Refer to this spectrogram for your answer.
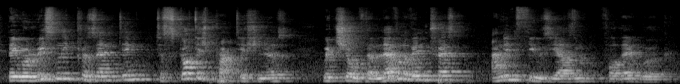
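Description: This man in his thirties sounds high-pitched and animated, speaking at a normal speed while formally reading a sponsor's award presentation from prepared notes. The conference room audio reaches a distant camera via the lectern mic, so it echoes and carries hiss.

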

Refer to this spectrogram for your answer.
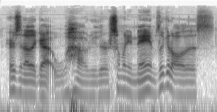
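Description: A man hosting a gaming video, giving excitable, playful commentary with trash talk. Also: mid-range voice, quick pace. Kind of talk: casual gameplay commentary.

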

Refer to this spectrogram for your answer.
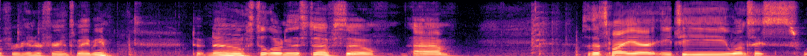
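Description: The voice here is a man's, medium-pitched and a little mellow. As host of electronics and radio unboxing videos, he chats informally and thinks aloud during a hands-on demonstration at a cluttered indoor desk. Clear background noise fills the noisy home camera recording.

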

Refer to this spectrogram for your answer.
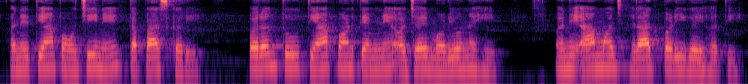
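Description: A woman with a Gujarati accent narrating a scripted story in an even, measured way. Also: medium pitch.

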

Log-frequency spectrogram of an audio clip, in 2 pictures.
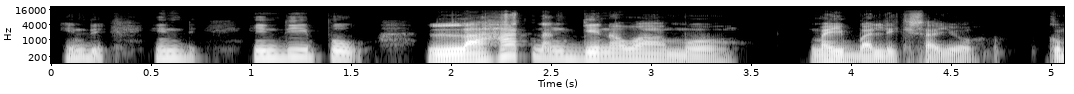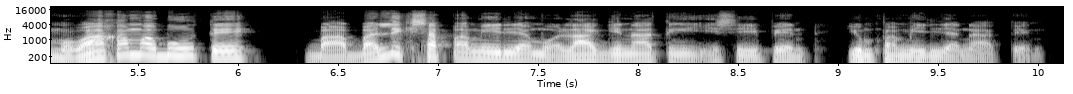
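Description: A man's voice: medium pitch, animated, normal speed, no echo, studio quality. A man with a Filipino accent giving preachy, mocking political commentary to his viewers. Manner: preachy, mocking, chanting, laughing asides.

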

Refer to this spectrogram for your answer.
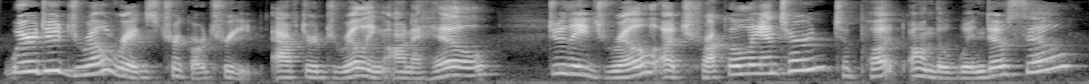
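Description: A woman presenter for children speaks slowly and with animation, her voice on the high side. As an educational presenter and storyteller running a toddler lesson and picture-book read-aloud, she delivers in a simple, exaggerated, child-directed way.

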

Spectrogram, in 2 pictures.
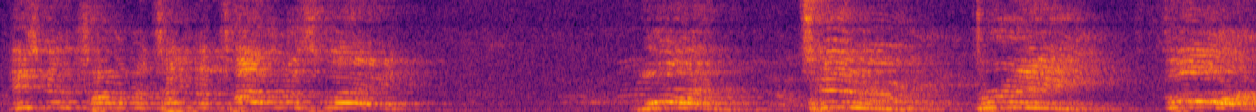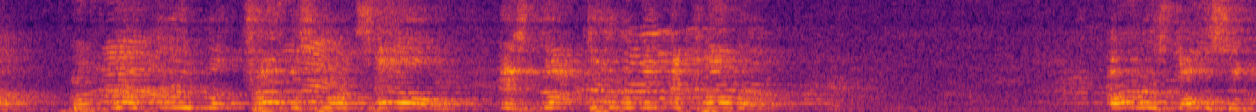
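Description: High-pitched male wrestling commentator in echoey venue. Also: unhurried, background noise. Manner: excitable, shouting at big moments. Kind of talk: live play-by-play wrestling commentary. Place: indoor bar venue with wrestling ring. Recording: echoey venue from far off, loud crowd and music.

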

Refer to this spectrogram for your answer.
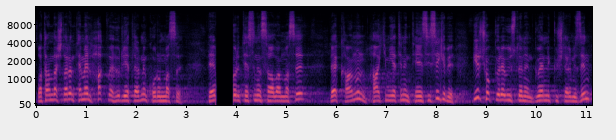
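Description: A man's voice: sits high, a little fast, a little mellow. A man addressing a parliament from a podium microphone, giving a formal speech and pressing his audience with pointed rhetorical questions. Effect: speaking at a podium microphone. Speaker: member of parliament. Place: large parliament chamber. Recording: long reverb of a large hall.

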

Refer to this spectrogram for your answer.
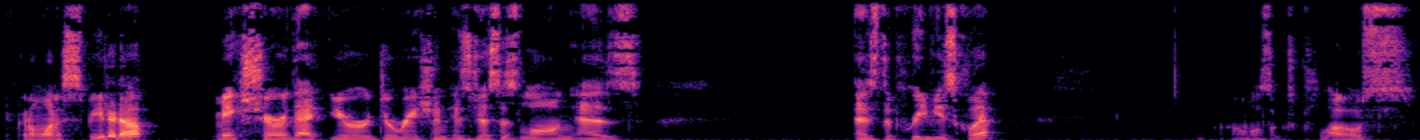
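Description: A man talking through a software tutorial step by step, in a halting, instructional way with fillers and restarts. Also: fairly high pitch. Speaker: video tutorial maker.

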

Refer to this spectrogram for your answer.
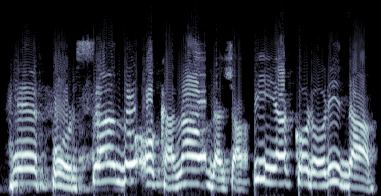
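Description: High-pitched, slow-talking Brazilian woman vlogger. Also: lively intonation, a crowd in the background. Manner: slow, exclamatory, sprinkles in Japanese greetings. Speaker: food review vlogger. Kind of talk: upbeat snack review to camera. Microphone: clip-on lapel mic. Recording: muffled audio with clear background noise.

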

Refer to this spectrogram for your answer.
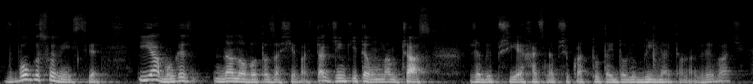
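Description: A man's voice: medium pitch, a little fast, vocal fry, warm tone. A man preaching a sermon, asking his listeners rhetorical questions and pressing his points with emphasis. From Poland.

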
